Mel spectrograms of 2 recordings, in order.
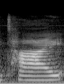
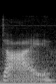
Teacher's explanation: Those are both alveolar stops, T and D, and they differ on voicing. T is voiceless and D is voiced.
